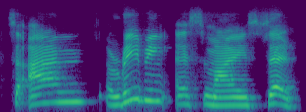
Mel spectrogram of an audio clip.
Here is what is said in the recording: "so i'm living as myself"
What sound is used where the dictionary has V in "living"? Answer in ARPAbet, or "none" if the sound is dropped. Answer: B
